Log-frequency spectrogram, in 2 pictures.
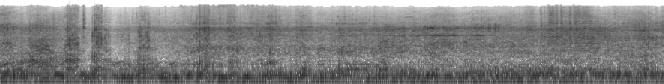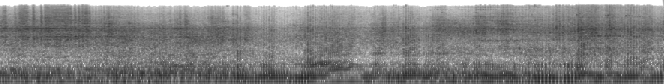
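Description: A motorcycle engine roars past up close.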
